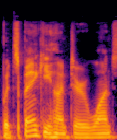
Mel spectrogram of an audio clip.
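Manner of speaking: ordinary talk, nothing marked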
